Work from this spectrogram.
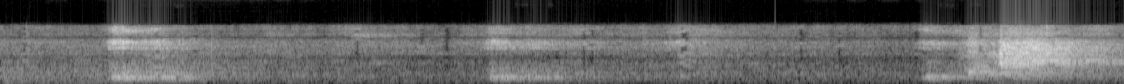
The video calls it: mandrill sound effects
